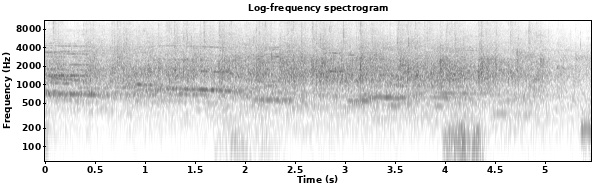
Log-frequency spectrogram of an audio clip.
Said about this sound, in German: Wo sind Posaunisten? Aufstehen! Posaunisten aufstehen! Stehen mal auf! Ja, Applaus für Posaunisten! Yeah!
